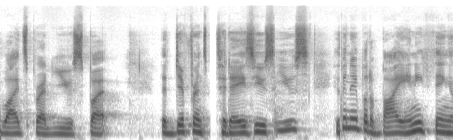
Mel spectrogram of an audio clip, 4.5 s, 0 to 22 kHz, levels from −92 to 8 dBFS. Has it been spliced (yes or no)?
yes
